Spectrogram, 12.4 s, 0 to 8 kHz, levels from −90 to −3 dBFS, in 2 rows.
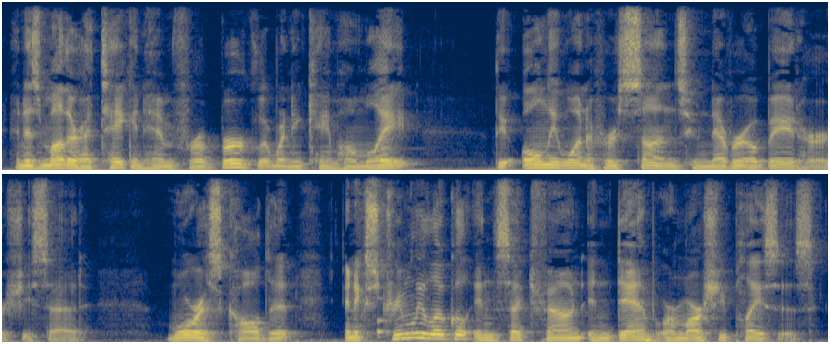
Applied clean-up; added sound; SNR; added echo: none; Bowed string instrument; 19 dB; none.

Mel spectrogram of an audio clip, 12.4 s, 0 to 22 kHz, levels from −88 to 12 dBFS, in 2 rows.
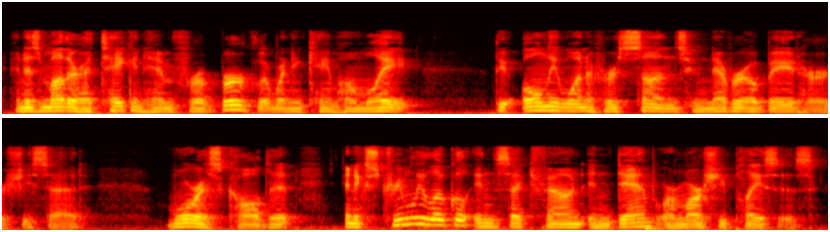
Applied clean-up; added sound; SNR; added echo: none; none; none; none.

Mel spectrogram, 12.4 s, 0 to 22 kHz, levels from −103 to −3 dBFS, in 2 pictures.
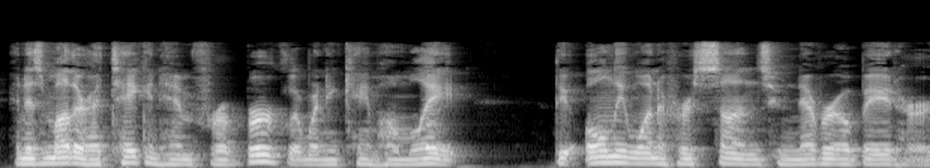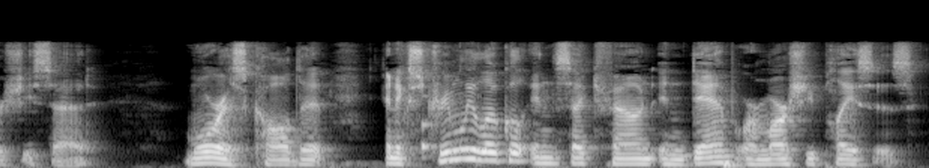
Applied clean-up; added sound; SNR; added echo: classical method log-MMSE.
